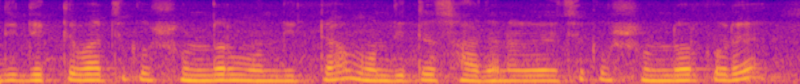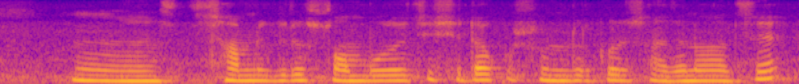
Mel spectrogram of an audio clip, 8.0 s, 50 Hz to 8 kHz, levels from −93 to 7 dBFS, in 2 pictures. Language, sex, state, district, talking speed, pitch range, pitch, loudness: Bengali, female, West Bengal, Dakshin Dinajpur, 170 wpm, 185-210 Hz, 195 Hz, -15 LUFS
